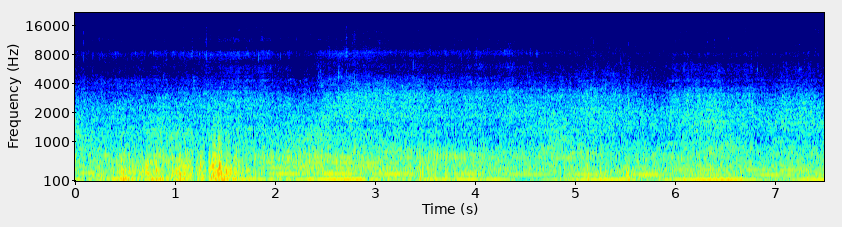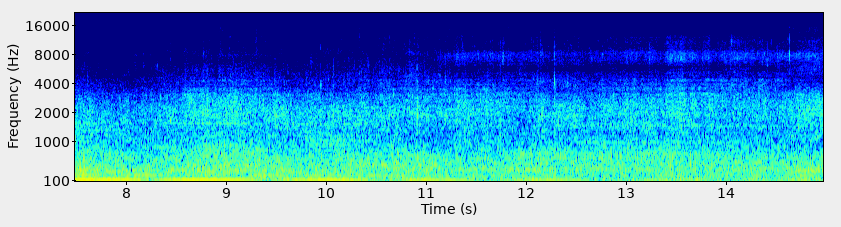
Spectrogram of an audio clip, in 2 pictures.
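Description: Engine of a small passenger boat running as it pulls away, a low throbbing hum that slowly fades. Wind is on the microphone throughout, with a louder gust about a second in.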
